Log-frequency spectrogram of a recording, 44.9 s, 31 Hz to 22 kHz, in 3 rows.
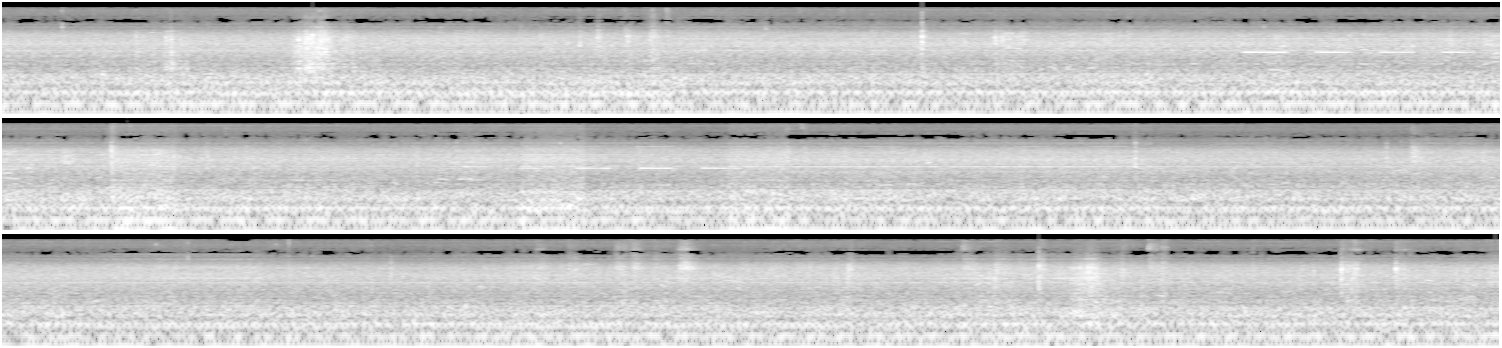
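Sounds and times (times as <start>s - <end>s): forklift engines: 0.0s - 44.9s
reversing alarm beeps: 12.1s - 16.8s, 20.2s - 25.2s.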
